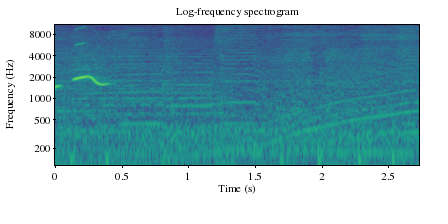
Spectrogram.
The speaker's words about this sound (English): maximum power to the engines.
